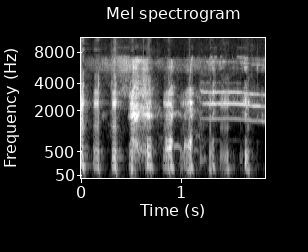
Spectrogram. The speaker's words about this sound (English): There goes your cat. That's, you know, her vocabulary is meow.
